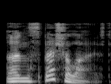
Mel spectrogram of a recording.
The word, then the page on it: unspecialized: British English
